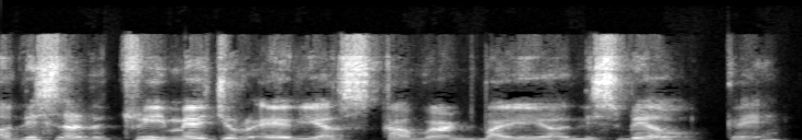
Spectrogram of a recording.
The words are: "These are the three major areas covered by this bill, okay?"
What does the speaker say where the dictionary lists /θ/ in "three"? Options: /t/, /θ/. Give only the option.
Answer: /t/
